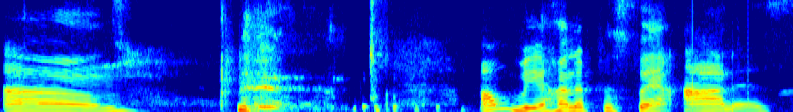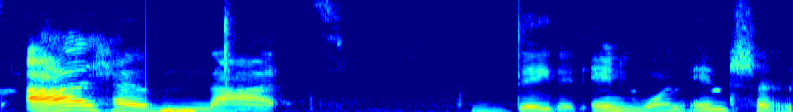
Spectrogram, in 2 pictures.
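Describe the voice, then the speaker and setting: The voice moves at a very slow pace with lively intonation. Its loudness swings widely. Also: woman, fairly high pitch for a woman. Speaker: panel guest on faith talk show. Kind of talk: casual chat.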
